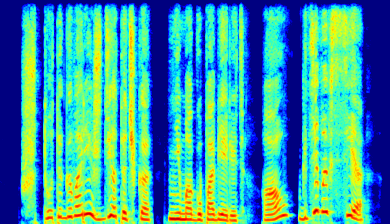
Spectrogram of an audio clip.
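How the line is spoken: Deafening shout. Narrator (Russian): Оборачиваясь, крикнула леди Ганна, на мгновение оглушив Софью

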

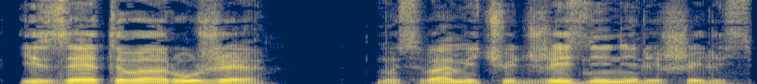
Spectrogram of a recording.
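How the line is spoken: Displeased old man. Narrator (Russian): проговорил старый князь недовольным тоном

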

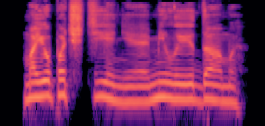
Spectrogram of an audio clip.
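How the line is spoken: Soft, apologetic. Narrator (Russian): Голос вольных звучал мягко, словно он извинялся за то, что вторгся на запретную территорию

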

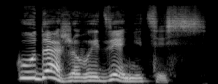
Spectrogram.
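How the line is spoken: Gruff mutter. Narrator (Russian): буркнула госпожа Тарт

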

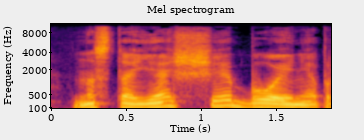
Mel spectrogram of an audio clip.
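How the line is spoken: Whisper. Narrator (Russian): прошептал он

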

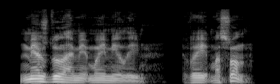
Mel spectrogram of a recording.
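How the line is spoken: Stern yet forgiving tone. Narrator (Russian): сказал граф Растопчин строгим тоном, как будто было что-то дурное в этом, но что он намерен был простить

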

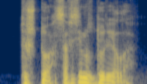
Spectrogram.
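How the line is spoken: Sharp, curt. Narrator (Russian): резко бросил он

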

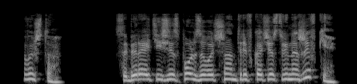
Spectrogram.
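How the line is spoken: Displeased tone. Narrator (Russian): высказала Карамель не особо довольным тоном

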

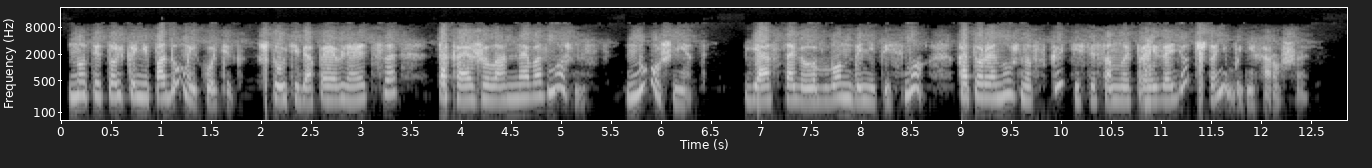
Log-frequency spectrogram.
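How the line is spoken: Laughing. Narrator (Russian): рассмеялась и сказала

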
